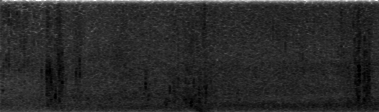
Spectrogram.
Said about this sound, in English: The coast is littered with villages, their tiny fishing boats giving a wide berth to our strange ship, and our oars gliding in unison along the dark waters.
